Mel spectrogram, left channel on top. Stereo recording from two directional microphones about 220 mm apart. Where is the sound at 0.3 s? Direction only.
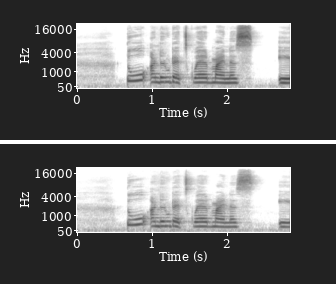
45° left (ahead or behind).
